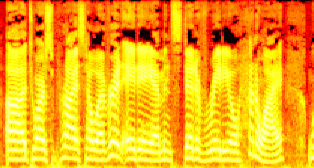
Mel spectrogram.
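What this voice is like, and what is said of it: Usual voice. Nothing is said of it.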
